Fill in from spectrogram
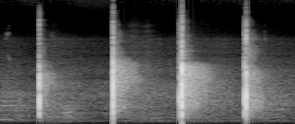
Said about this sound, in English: This is a big jump. Shu of China. Take his first attempt. He's clean all the way through. He's clean. He set a PR, national record. If he makes this, he takes over the lead. And he's asking for the slow clap.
